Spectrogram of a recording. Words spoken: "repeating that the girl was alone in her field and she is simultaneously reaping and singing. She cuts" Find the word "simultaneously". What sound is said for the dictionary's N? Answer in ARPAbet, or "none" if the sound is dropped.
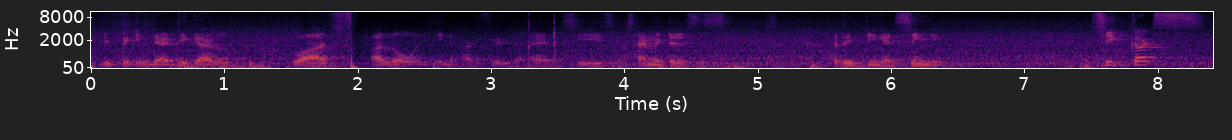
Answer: L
